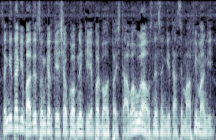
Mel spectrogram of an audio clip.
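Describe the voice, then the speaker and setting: Low-pitched male children's story narrator. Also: expressive, a little fast, a little mellow.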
